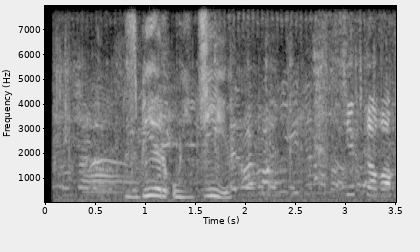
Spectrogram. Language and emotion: Russian, angry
